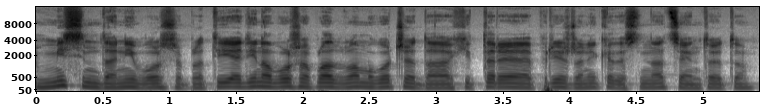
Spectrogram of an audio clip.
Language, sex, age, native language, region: Slovenian, male, 12-17, Slovenian, Drava region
